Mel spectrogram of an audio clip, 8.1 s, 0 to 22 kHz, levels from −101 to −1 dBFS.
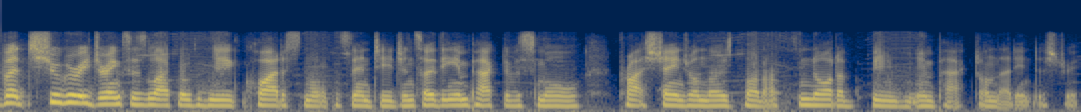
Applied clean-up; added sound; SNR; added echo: neural separator model SepFormer DNS4.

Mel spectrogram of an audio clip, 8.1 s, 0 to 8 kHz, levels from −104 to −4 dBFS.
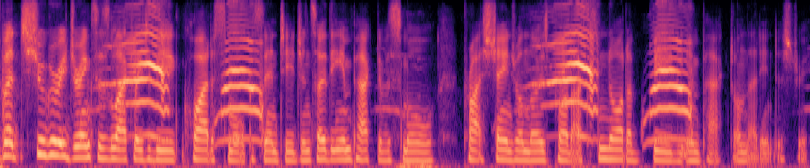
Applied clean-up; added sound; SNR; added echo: none; Meow; 0 dB; none.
